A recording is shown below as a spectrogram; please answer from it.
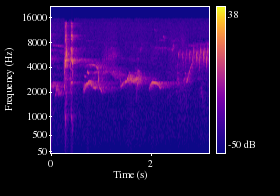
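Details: Collared aracari in Costa Rica: two sharp clicks, then thin, squeaky high notes that rise and fall, ending in a quick buzzy run of repeated notes.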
